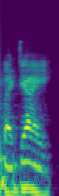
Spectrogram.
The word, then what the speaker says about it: bajaj: sih ya Oh ya Ini bacanya budget ini bukan merek ini bukan merek kalau merek ini nih bacanya bajaj tapi ini sudah masuk KBBI disebut dibacanya itu adalah budget akhirnya itu pakai j ya bacanya itu budget sepekan bajaj seperti itu karena itu termasuk KBBI dan itu bukan nama merek kalau mereknya bajaj oh yang diikat gue itu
